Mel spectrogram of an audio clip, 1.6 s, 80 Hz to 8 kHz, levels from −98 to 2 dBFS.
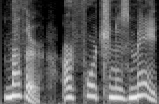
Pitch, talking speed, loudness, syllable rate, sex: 265 Hz, 190 wpm, -15 LUFS, 5.8 syllables/s, female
